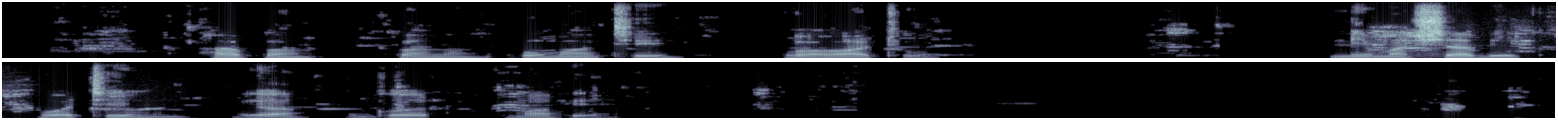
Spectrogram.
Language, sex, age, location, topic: Swahili, female, 18-24, Mombasa, government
